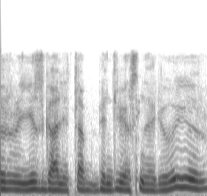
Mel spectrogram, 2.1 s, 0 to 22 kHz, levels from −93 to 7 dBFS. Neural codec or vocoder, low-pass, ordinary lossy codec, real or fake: none; 7.2 kHz; Opus, 24 kbps; real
